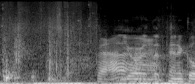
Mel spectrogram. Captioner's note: Glorbglerp humming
